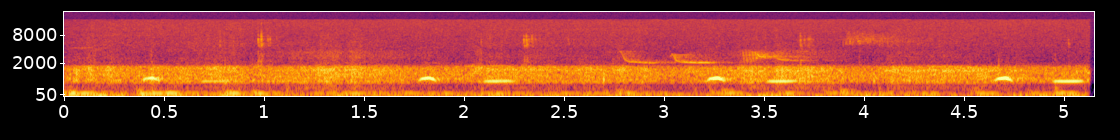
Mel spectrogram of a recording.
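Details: Four evenly spaced two-note cuck-oo calls from a common cuckoo in the mountains of Korea, each dropping in pitch, with thin high whistles of another bird and a steady hiss behind.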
